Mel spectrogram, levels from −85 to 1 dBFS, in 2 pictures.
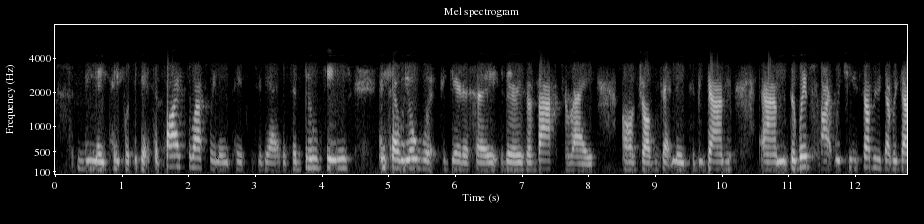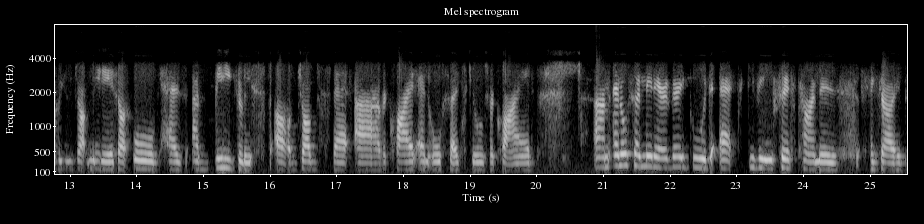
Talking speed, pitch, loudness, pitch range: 155 wpm, 155 Hz, -27 LUFS, 145-185 Hz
